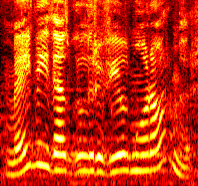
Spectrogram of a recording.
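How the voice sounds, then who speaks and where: A woman's voice: sits high, animated, normal speed, big-room sound, over music. An actress playing a bold, determined female adventurer who asks direct questions. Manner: direct and inquisitive. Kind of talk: game cutscene acting.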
